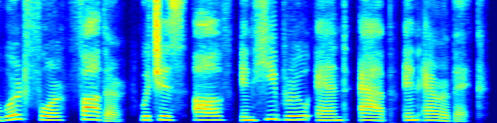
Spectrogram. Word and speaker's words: אָב: this is the word for father which is of in Hebrew and a AB in Arabic in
